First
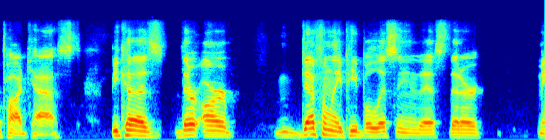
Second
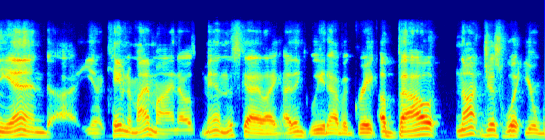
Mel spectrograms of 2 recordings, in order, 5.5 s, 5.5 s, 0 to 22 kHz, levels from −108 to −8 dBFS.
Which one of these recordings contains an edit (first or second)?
second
